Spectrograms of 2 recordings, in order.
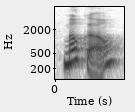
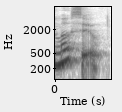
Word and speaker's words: Moço: into my drag name moko when did it change to mosu true i started going by the portuguese pronunciation of my last name when i moved to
